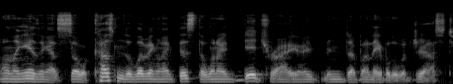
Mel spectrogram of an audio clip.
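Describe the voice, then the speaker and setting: A man talks in a put-on character voice at a very fast pace. The voice is raspy. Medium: cartoon. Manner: weary, sarcastic, gloomy.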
